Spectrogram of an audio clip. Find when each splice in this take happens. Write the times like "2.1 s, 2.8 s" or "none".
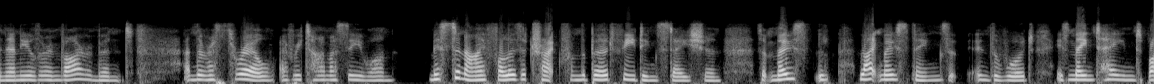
4.3 s, 9.6 s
